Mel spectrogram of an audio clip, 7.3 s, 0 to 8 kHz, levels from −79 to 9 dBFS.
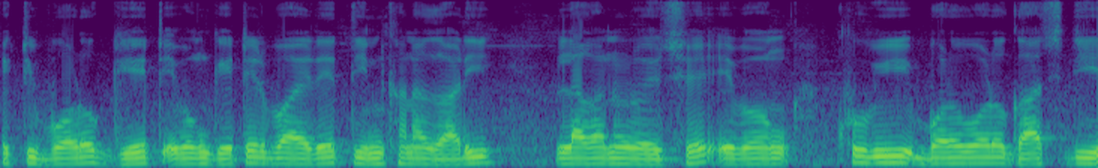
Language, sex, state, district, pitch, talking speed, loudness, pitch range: Bengali, male, West Bengal, North 24 Parganas, 95 Hz, 145 wpm, -13 LUFS, 90-100 Hz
